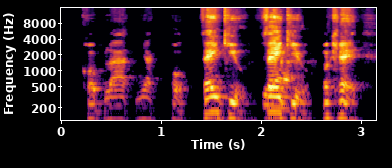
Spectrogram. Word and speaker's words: George Korbla Nyakpo: George, could you say your name the way you pronounce it, sir, your full name? Yeah, so my name is George Korbla Nyakpo. Korbla Nyakpo.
